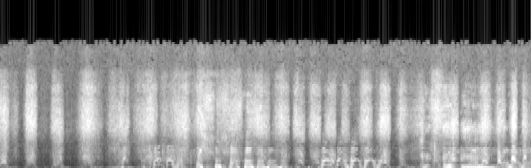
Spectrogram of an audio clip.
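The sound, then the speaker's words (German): Rubbing and scratching of fabric against a person, a rough, repeated friction sound over several seconds, with faint voiced murmurs mixed in. “Nun müsste ich mich nur noch an Ihnen reiben.”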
